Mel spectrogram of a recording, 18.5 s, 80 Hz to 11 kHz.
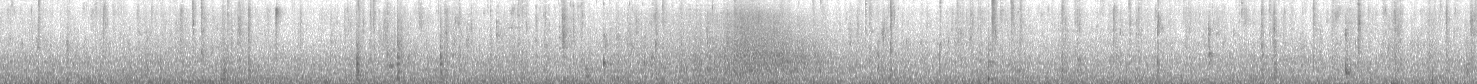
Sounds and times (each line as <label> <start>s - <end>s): raindrops 0.0s - 18.4s
snow sliding of roofs 6.8s - 11.2s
